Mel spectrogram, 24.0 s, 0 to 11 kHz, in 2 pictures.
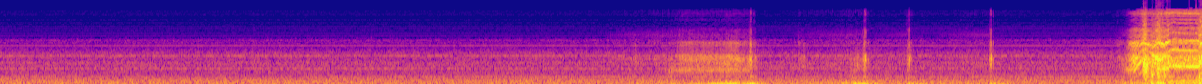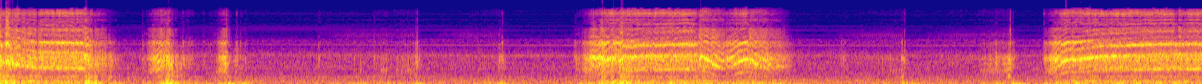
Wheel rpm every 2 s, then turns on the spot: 0, 0, 0, 10, 0, 60, 90, 0, 20, 90, 10, 110.
6-8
